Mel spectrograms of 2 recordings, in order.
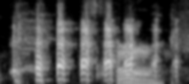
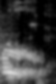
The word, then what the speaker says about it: Spruill: I said it the way it's spelled. It's misspelled and it messed me up. Wow. Slow down the drinking, buddy. It is Spruill, right? Spruill. Yeah. Spruill. Oh, I thought it was SPUR.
